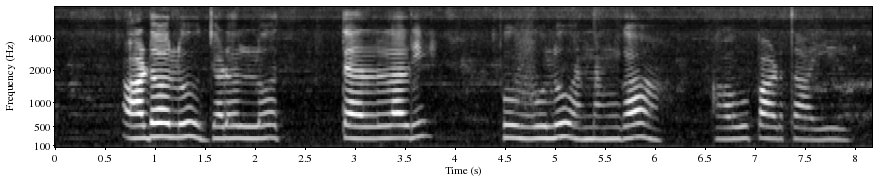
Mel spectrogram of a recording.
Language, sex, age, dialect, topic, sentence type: Telugu, male, 18-24, Utterandhra, agriculture, statement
